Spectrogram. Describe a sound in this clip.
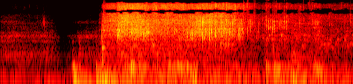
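Tap water runs onto a hand over a sink.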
